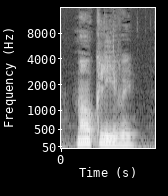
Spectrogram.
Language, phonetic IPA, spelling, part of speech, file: Belarusian, [mau̯ˈklʲivɨ], маўклівы, adjective, Be-маўклівы.ogg
- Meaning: taciturn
